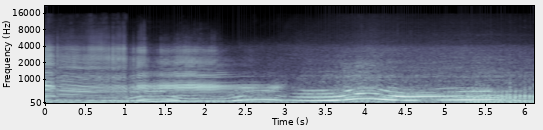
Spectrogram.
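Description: A sports car engine revs in short, rising bursts.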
